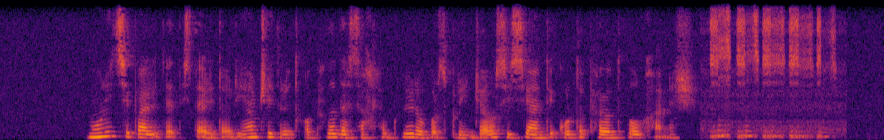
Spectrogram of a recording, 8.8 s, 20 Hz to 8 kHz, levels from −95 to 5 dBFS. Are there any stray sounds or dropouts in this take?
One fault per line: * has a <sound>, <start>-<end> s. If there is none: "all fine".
* has a laugh, 7.1-8.4 s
